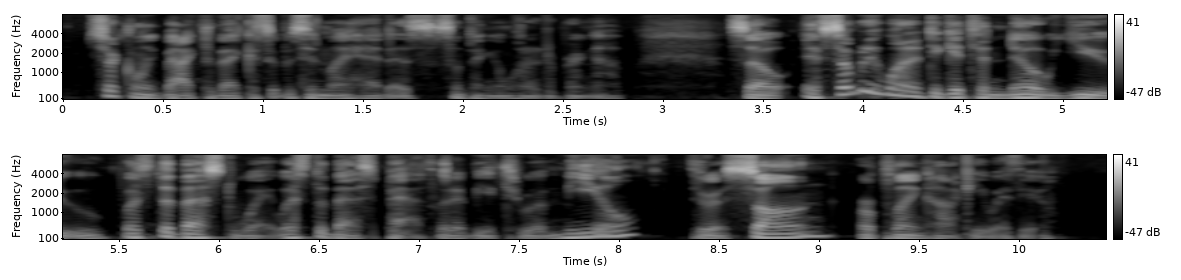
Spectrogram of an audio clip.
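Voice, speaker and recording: A somewhat breathy man with an American accent speaks at a very fast pace and fairly low pitch, with lively intonation and big swings in loudness. The recording is very clean with a silent background. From US Midwest border town. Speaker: podcast host. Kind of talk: interview.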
